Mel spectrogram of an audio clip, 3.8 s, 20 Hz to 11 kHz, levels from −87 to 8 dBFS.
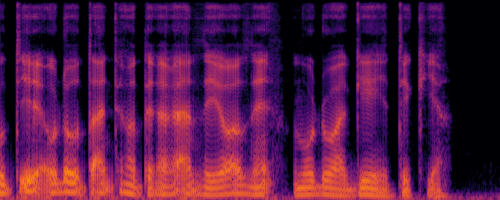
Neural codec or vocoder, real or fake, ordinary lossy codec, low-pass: autoencoder, 22.05 kHz, a latent of 192 numbers a frame, VITS, trained on many speakers; fake; none; none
